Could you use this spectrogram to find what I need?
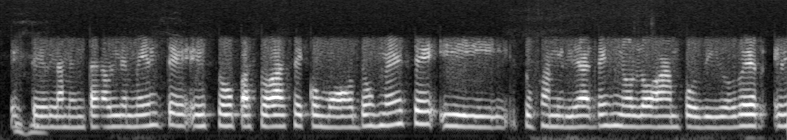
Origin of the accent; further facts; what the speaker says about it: Nicaragua; now in Florida, United States; Yo soy nicaragüense, pero estoy en la Florida.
